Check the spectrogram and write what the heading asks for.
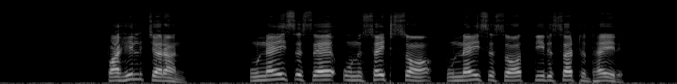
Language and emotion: Maithili, neutral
